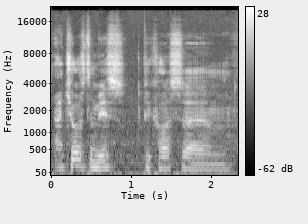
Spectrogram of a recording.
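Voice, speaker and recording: A man's voice: on the low side, slow pace, a little hiss or hum. A tired man from Denmark with a Danish accent, rambling with hesitant fillers as he tours his in-game hangar. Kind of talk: casual game walkthrough commentary.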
